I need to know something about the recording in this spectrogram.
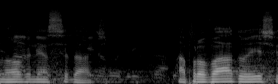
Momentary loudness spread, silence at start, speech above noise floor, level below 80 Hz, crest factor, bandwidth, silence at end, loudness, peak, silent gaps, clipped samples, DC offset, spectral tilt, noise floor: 22 LU; 0 s; 23 dB; -60 dBFS; 16 dB; 13.5 kHz; 0 s; -32 LUFS; -16 dBFS; none; under 0.1%; under 0.1%; -7 dB/octave; -55 dBFS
